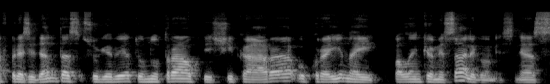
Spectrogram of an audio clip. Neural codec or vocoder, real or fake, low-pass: none; real; 14.4 kHz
